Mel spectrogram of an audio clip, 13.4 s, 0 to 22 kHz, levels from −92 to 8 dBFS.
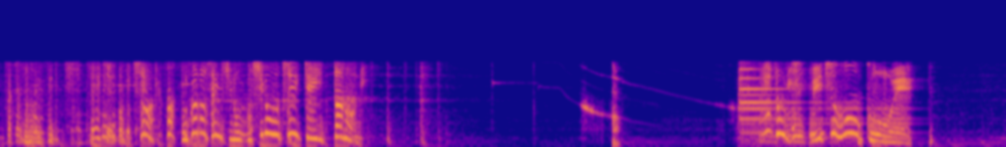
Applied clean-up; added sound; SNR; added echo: neural mask model RNNoise.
